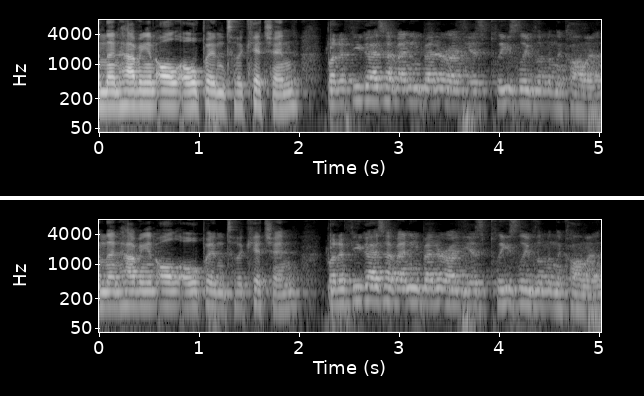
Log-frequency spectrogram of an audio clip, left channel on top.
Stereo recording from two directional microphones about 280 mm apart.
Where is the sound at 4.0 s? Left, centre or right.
Centre.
